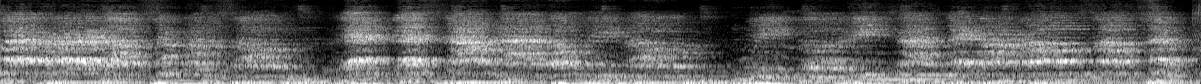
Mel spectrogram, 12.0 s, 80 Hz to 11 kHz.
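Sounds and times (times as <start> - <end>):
children singing as a choir: 0.0 - 12.0
low instrumental accompaniment: 0.0 - 12.0.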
